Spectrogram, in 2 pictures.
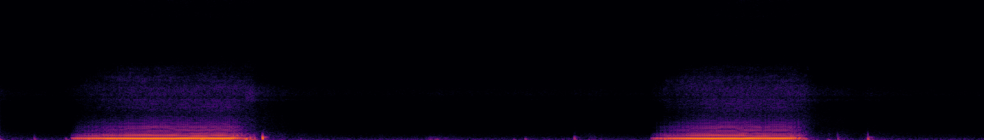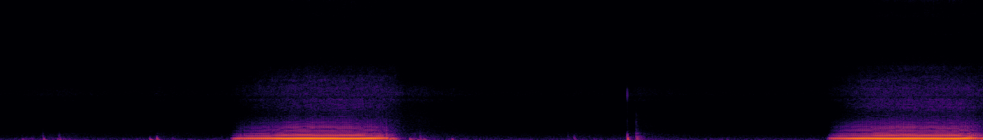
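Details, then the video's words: Joschi, a pet dog, snores while asleep indoors: four long, low, rumbling harmonic snores of about two seconds each, spaced roughly six seconds apart, with quiet breathing and faint clicks in between. "Lustig Hund schnarcht"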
